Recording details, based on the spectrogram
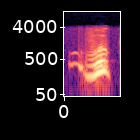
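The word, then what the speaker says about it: Kwouk: And slightly off from that, but a Manchester person, born in Manchester, Bert, I'm not sure how you pronounce his second name, Cato, Ian, Bert Wook is it, that is how it's pronounced.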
